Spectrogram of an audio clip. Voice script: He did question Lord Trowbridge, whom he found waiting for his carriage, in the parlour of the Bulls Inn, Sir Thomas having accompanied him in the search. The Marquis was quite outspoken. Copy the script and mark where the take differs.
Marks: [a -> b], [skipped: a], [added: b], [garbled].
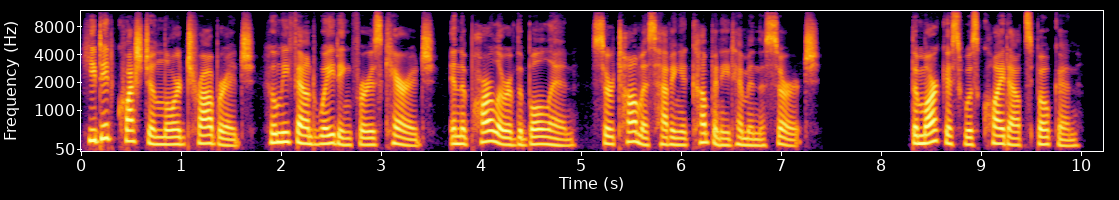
He did question Lord Trowbridge, whom he found waiting for his carriage, in the parlour of the [Bulls -> Bull] Inn, Sir Thomas having accompanied him in the search. The Marquis was quite outspoken.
